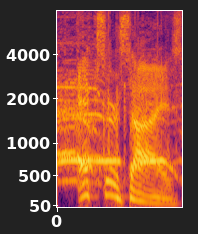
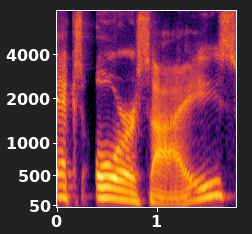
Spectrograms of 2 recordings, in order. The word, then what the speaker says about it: exercise: Exercise. Yeah, we don't say exorcise, right? So la O es como una E en esa segunda palabra.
